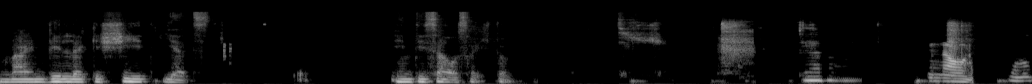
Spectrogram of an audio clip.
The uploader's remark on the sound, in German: Zoom-Session. Veranstaltet von der Aleph Akademie.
